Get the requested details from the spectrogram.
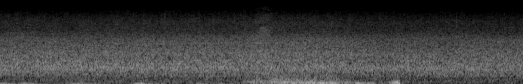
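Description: A large crowd murmurs and cheers steadily.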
